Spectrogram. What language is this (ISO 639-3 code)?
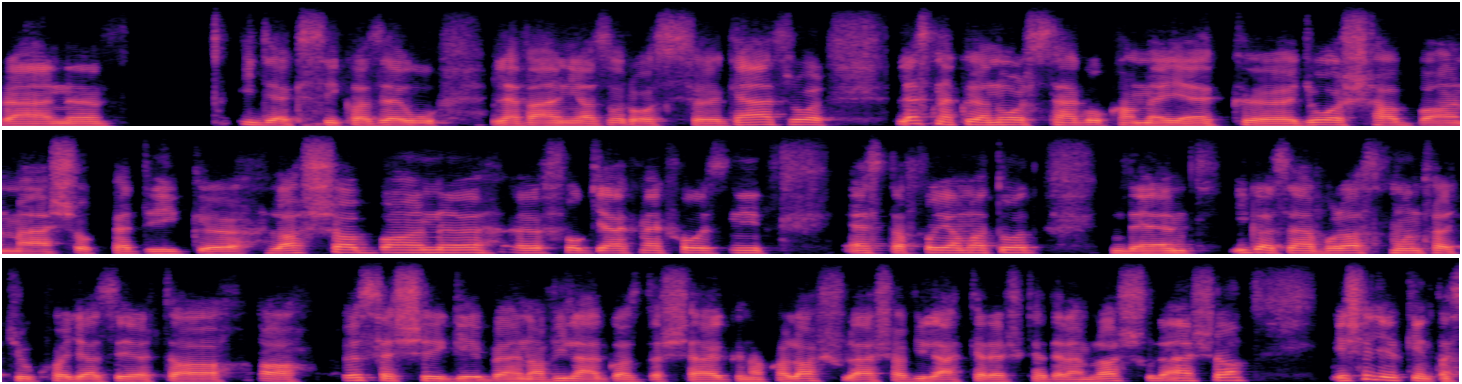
hun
